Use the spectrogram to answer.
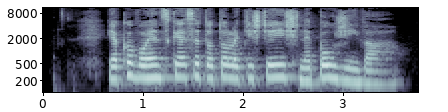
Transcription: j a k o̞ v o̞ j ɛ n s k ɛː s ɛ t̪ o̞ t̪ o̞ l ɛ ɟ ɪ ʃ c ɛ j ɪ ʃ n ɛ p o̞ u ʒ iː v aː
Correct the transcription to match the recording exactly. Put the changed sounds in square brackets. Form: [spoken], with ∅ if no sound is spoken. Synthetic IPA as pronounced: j a k o̞ v o̞ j ɛ n s k ɛː s ɛ t̪ o̞ t̪ o̞ l ɛ [c] ɪ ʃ c ɛ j ɪ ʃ n ɛ p o̞ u ʒ iː v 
